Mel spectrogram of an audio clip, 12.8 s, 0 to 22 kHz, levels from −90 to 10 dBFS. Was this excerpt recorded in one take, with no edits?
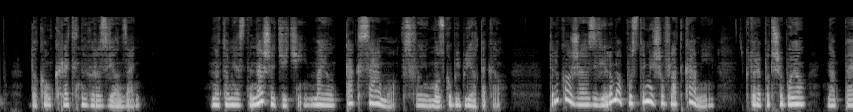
yes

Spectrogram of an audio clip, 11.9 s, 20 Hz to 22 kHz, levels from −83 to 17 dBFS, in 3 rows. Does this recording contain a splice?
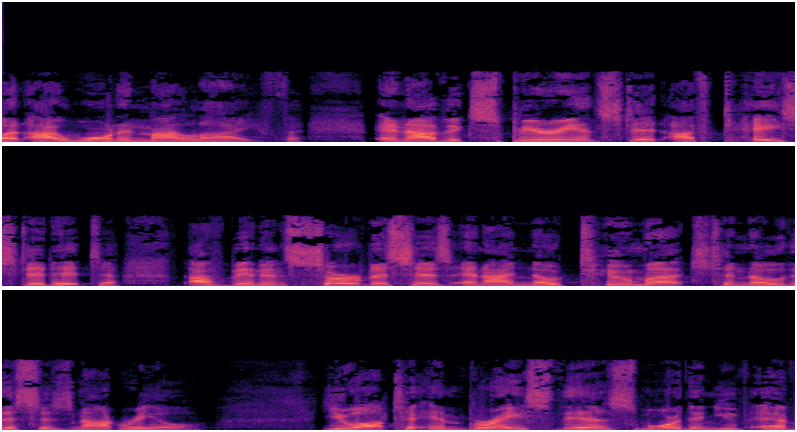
no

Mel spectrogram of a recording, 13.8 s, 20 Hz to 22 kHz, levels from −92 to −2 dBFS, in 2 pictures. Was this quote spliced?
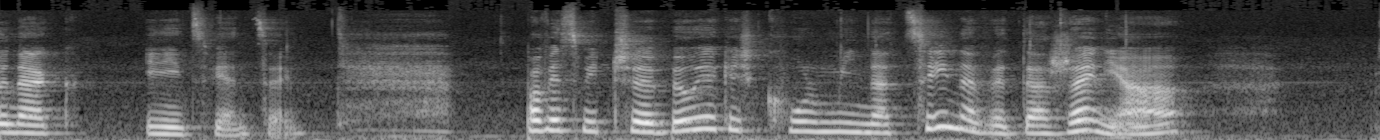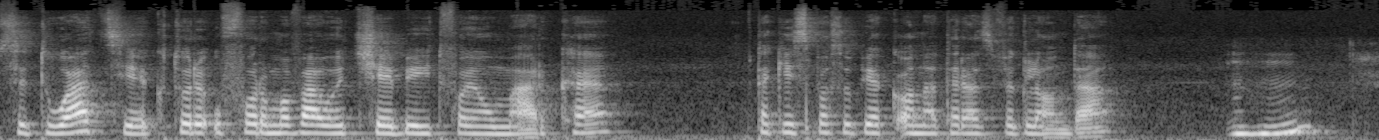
no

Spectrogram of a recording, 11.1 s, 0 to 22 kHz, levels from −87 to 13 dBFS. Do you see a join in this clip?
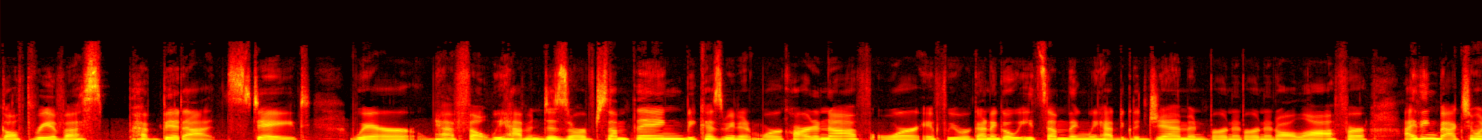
yes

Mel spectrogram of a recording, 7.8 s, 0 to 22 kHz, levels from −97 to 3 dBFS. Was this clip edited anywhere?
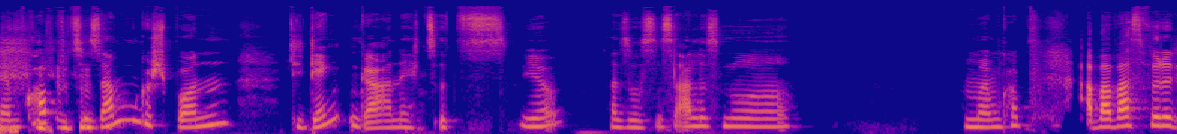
no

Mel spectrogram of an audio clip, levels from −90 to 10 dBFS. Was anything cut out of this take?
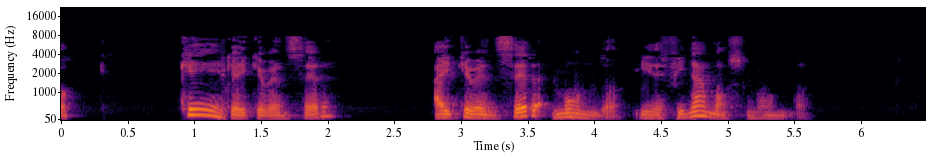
yes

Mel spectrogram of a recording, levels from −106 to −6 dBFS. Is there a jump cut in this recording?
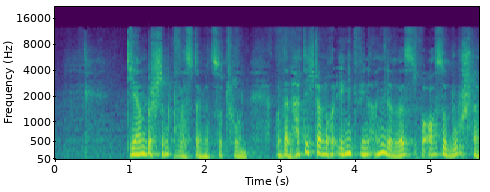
yes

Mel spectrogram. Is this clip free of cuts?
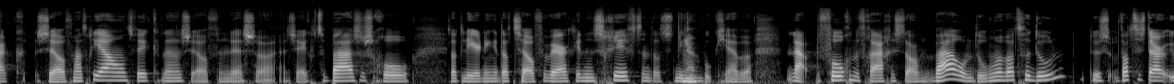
yes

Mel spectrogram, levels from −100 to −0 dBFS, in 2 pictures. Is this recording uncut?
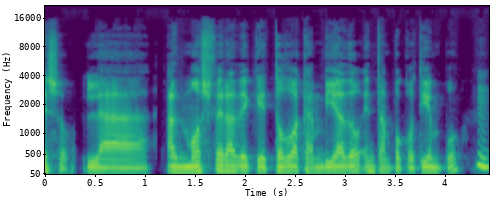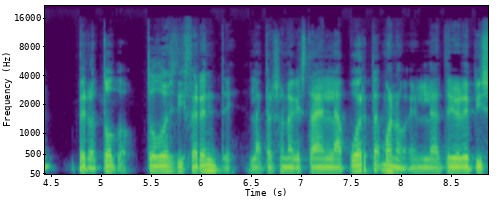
no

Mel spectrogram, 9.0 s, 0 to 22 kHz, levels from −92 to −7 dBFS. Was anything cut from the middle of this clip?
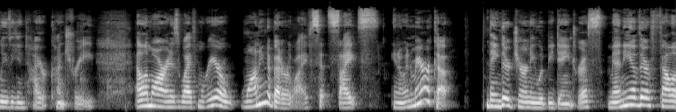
yes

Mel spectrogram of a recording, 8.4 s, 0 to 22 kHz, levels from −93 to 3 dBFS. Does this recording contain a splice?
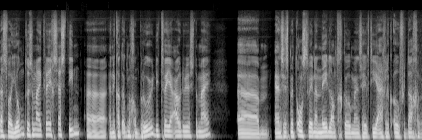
yes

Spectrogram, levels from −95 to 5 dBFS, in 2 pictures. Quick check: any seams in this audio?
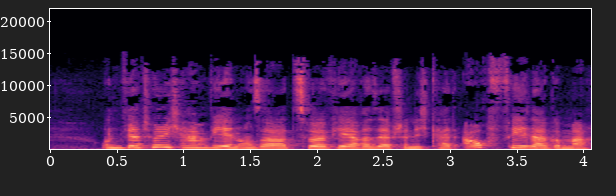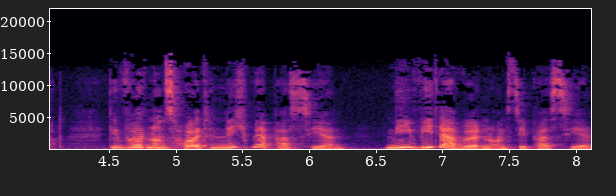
no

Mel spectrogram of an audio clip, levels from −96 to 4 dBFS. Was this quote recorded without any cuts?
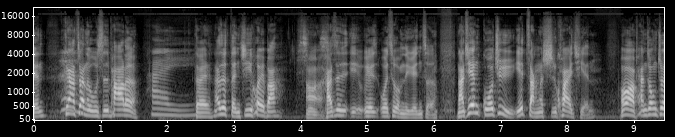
no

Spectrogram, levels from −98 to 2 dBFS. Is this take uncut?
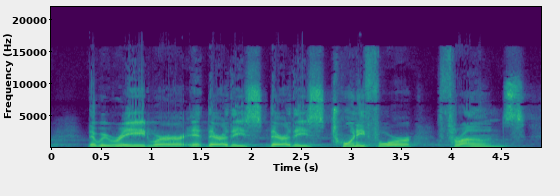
no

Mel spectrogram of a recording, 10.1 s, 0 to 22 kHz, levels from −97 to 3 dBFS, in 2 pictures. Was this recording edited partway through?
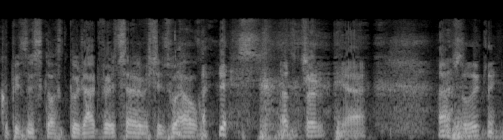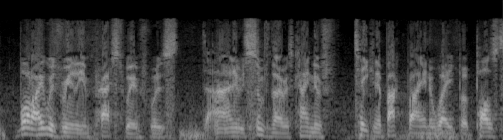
yes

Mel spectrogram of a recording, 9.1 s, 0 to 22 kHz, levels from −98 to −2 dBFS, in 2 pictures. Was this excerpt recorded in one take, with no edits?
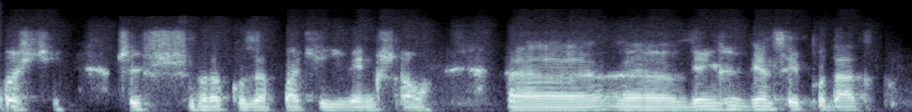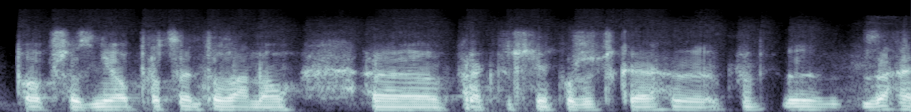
no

